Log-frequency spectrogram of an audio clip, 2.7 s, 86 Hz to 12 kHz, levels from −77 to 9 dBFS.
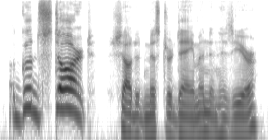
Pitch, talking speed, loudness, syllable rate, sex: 140 Hz, 200 wpm, -20 LUFS, 4.7 syllables/s, male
